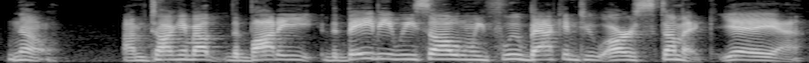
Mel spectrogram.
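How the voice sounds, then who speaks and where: A man's voice: high-pitched, a little fast, pushed and bright. A man casually commenting on a game during a live stream, musing aloud and swearing freely.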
